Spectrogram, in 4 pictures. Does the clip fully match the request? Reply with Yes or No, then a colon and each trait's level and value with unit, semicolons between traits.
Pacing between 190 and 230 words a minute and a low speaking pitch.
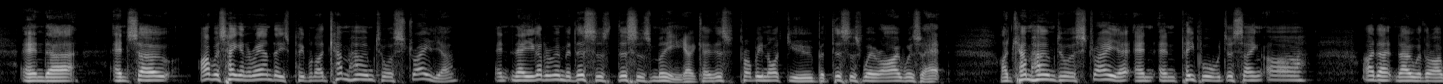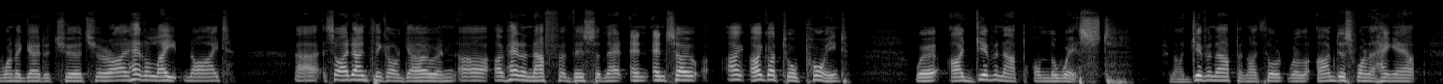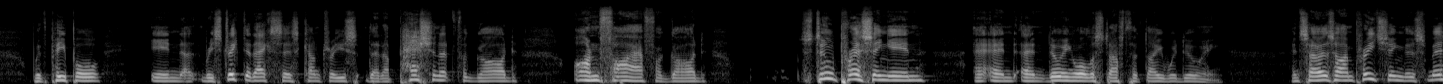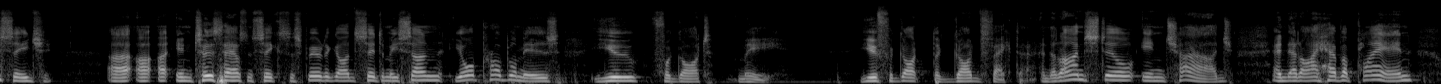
No: average, 195 wpm; medium, 175 Hz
